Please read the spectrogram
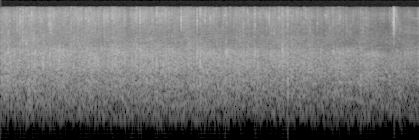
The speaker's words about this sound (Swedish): Hur många är det som inte född i Sverige? How many of you are not born in Sweden? Would you please raise your hand and wave to me? Hello France! Åh, titta runt, det är många, vet ni. Det är många. Ge dem en applåd, svenskar. Kom igen.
